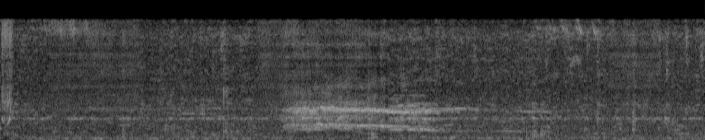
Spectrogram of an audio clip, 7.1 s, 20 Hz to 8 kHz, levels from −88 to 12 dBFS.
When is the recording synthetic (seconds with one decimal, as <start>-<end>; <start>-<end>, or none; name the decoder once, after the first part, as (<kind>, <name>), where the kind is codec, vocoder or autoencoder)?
0.5-1.4 (autoencoder, DAC-VAE); 2.6-3.9; 6.1-6.6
